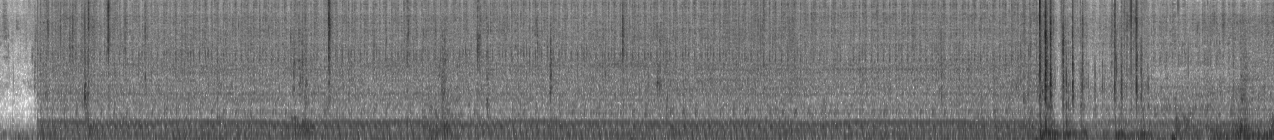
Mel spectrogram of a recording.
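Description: A boat's engine idling steadily with a low, even hum. About ten seconds in, a short burst of knocks and clatter sounds over it.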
